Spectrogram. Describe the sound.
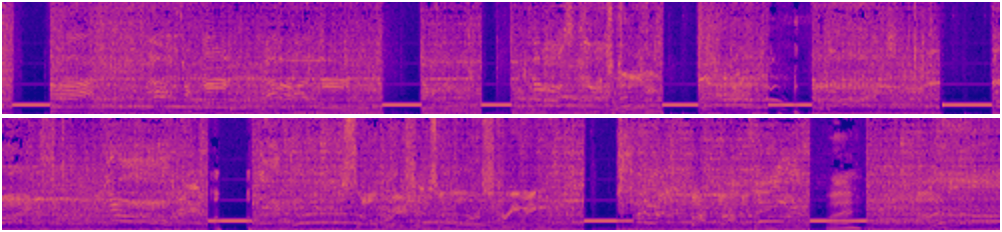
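Loud, excited shouting and yelling from several voices as St. Louis Blues players celebrate winning the Stanley Cup on the ice, repeatedly cut by short, pure censor beeps at irregular intervals, with brief silent gaps between bursts of rowdy celebration.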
